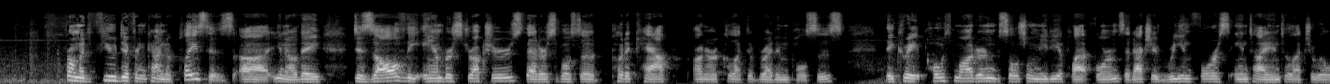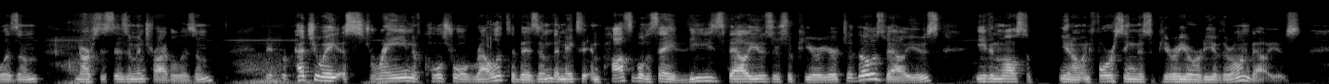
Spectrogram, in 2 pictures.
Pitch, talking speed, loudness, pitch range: 130 Hz, 160 wpm, -22 LUFS, 115-145 Hz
